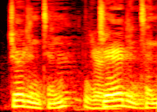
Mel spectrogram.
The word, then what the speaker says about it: Jourdanton: I'm in Jourdanton, Texas, or Jourdanton, that's how the locals say it.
